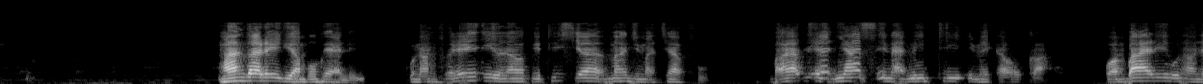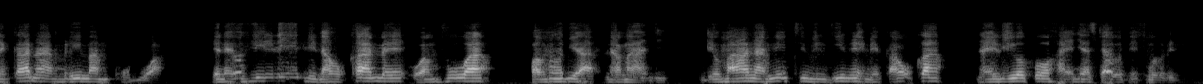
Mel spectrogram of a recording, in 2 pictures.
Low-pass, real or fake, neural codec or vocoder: 7.2 kHz; fake; codec, 16 kHz in and 24 kHz out, 0.6 kbps, FireRedTTS-2 codec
